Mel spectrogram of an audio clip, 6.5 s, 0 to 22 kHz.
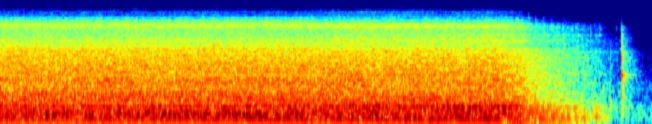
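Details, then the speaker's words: FC3S Mazda RX-7 rotary, remote start test after Compustar CS920-S install with hood switch depressed: steady even buzz for five seconds, then winds down and shuts off cleanly; starts and runs normally. "Beautiful. Works great. That's awesome."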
